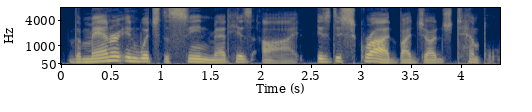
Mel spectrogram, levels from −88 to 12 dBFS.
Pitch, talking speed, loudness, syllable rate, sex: 140 Hz, 190 wpm, -18 LUFS, 5.0 syllables/s, male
